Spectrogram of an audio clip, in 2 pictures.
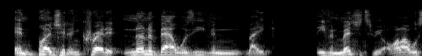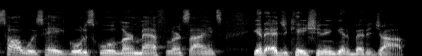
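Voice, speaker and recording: With a Haitian accent, a man speaks at a very fast pace and fairly high pitch with ordinary pitch variation, against a quiet background. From Miami, Florida (Haitian family). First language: Haitian Creole. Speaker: financial educator, YouTuber. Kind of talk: interview.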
